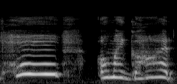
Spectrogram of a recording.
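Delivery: high, loud effusive greeting; gushing. Retold or imitated. Imitating friendly support agent greeting a customer, gushing. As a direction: gush like the nicest helper ever. Voicing the very nice support girl.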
